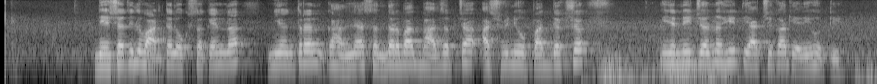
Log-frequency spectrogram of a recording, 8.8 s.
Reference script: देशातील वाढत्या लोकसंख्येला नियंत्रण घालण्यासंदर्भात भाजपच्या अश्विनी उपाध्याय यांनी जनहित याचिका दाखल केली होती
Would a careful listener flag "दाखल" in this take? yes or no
yes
